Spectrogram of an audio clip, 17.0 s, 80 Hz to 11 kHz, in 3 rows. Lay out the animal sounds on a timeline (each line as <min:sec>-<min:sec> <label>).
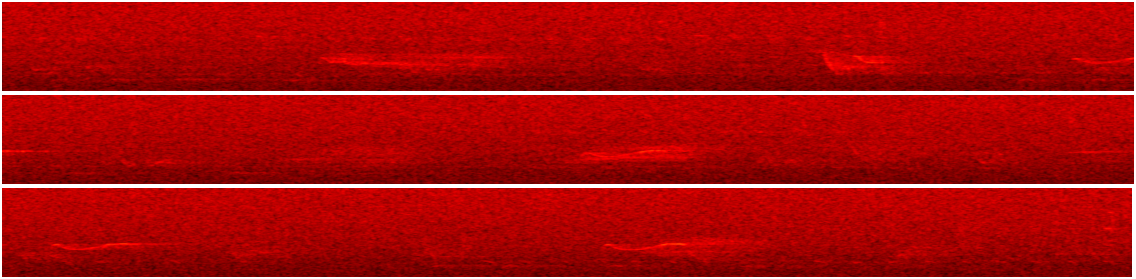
0:00.3-0:01.8 American Crow (Corvus brachyrhynchos)
0:01.5-0:02.7 Red-eyed Vireo (Vireo olivaceus)
0:03.9-0:04.6 Red-eyed Vireo (Vireo olivaceus)
0:05.0-0:07.2 American Crow (Corvus brachyrhynchos)
0:05.3-0:06.1 Eastern Wood-Pewee (Contopus virens)
0:08.4-0:09.2 Eastern Wood-Pewee (Contopus virens)
0:11.5-0:12.3 Eastern Wood-Pewee (Contopus virens)
0:12.3-0:17.0 Red-eyed Vireo (Vireo olivaceus)
0:13.2-0:17.0 unidentified call
0:13.3-0:14.8 American Crow (Corvus brachyrhynchos)
0:14.2-0:14.9 Eastern Wood-Pewee (Contopus virens)
0:14.5-0:15.2 Gray Catbird (Dumetella carolinensis)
